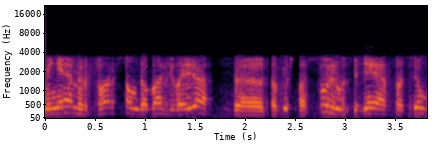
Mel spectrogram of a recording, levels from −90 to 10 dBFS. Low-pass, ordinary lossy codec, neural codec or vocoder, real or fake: 7.2 kHz; AAC, 32 kbps; codec, 16 kHz, 8 kbps, FreqCodec, larger model; fake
